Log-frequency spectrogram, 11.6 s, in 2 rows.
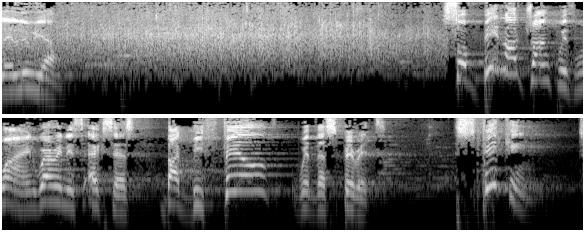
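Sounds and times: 
speech: 0.0 - 0.7, 4.5 - 11.6
crowd applauding: 0.0 - 5.0.

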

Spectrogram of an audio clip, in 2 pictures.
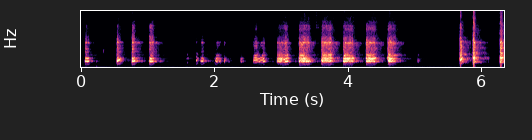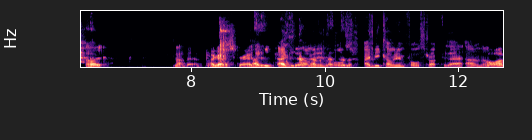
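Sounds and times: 
homemade turkey call yelps: 0.0 - 6.5
speech: 6.4 - 6.8, 7.7 - 12.6.

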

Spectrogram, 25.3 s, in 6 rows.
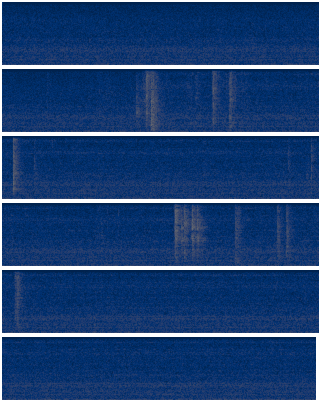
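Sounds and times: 
steady low hum: 0.0 - 25.3
sharp clicks and clatters: 15.0 - 17.2.

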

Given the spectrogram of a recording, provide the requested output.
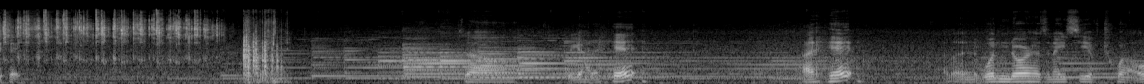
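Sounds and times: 
plastic dice clattering on a hard surface: 0.0 - 3.0
speech: 0.1 - 0.4, 4.7 - 5.2, 5.8 - 6.6, 8.0 - 8.7, 9.4 - 11.4.

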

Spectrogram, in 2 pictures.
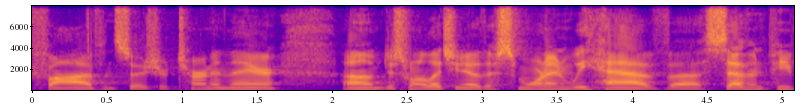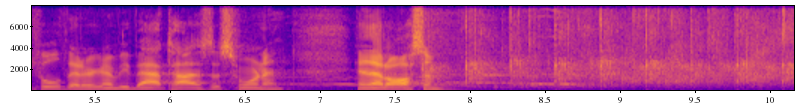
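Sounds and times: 
speech: 0.1 - 8.1
cheers and whoops: 7.0 - 10.1
audience clapping: 7.7 - 10.1.

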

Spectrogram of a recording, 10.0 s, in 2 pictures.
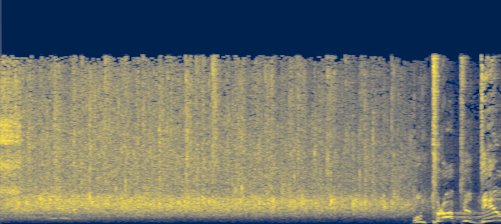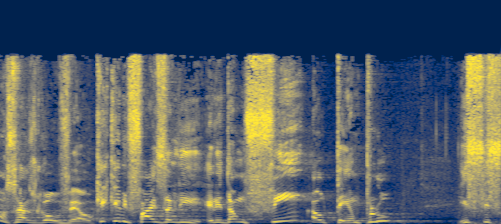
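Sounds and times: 
audience applauding: 0.0 - 4.4
speech: 4.1 - 10.0.

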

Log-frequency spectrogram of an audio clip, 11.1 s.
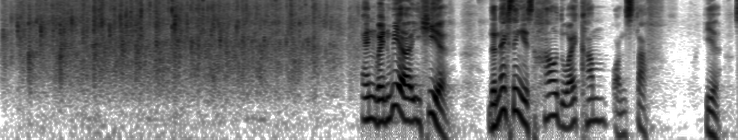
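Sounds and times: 
audience applause: 0.0 - 5.7
speech: 5.4 - 6.8, 7.4 - 9.9, 10.6 - 11.0.

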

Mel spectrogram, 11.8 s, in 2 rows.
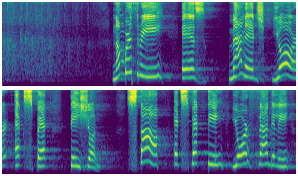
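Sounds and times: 
audience clapping: 0.0 - 2.2
speech: 2.2 - 11.7.

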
